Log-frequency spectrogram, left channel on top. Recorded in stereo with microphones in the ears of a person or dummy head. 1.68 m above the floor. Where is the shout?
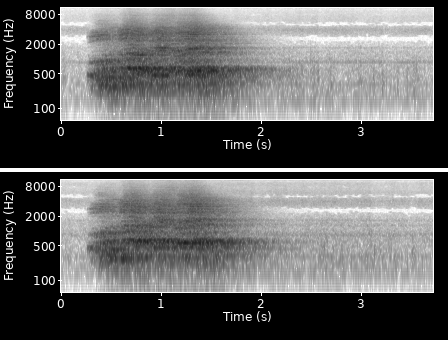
50° left (ahead or behind), 1.5 m.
